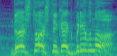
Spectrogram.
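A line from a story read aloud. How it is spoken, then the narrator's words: Shouted. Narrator (Russian): выкрикнул Рейхард старику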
